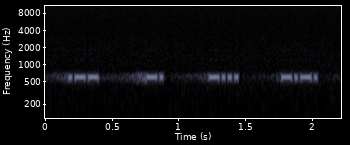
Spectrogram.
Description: Morse code, heard as a keyed tone, about 54 wpm, spaced as for 21 wpm, 610 Hz. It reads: WNBC
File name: archived / CRSnet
